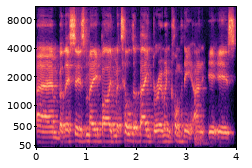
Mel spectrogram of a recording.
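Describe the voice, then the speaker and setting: The speaker is a man with a Merseyside accent. His pace is moderate. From northern England, Wirral. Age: 30s. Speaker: podcast co-host. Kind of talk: casual chat.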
